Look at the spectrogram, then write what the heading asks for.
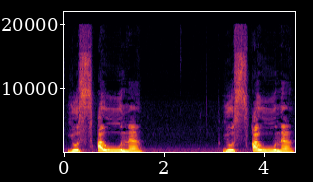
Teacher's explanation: سین میں آواز چلے گی، صفیر بھی ہے، ہمس بھی ہے، باریکی بھی ہے، ٹھیک ہے، یعنی سیٹی کی آواز بھی ہے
